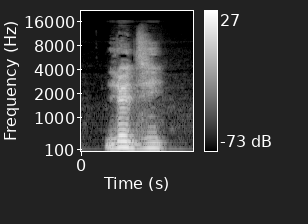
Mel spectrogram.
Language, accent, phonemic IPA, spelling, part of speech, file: French, Canada, /lə.di/, ledit, determiner, LL-Q150 (fra)-ledit.wav
- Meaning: said, the said, the aforementioned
